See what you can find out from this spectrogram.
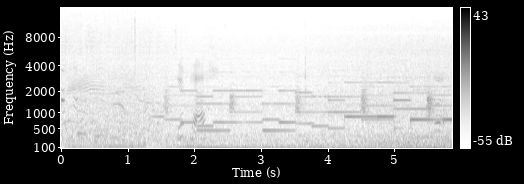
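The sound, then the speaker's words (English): An ice cream truck's tinkling jingle plays a stepped, music-box melody over a low idling engine rumble, steady throughout, with no one speaking. “Eric at Big Money wanted an ice cream truck.”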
